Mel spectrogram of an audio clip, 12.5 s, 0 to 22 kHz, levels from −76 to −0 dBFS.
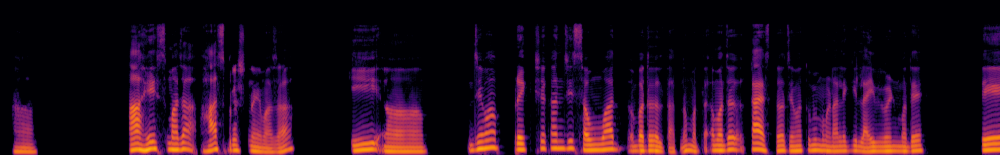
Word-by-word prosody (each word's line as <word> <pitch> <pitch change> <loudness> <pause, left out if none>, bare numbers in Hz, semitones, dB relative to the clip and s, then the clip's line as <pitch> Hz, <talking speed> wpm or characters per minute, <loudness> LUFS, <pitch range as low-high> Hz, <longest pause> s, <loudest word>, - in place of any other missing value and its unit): हां. 100 -2 -3 1.2
हां 150 +2 +6
हेच 170 +4 +3
माझा, 155 +2 +3 0.2
हाच 160 +5 +2
प्रश्न 130 -2 -3
आहे 110 - +1
माझा 95 +5 -2 0.8
की 125 - 0 0.3
अ, 105 -2 0 0.7
जेव्हा 190 +4 +4 0.2
प्रेक्षकांशी 180 +4 0
संवाद 150 +2 +2 0.3
बदलतात 115 -7 +1
ना, 120 - -2
मतं 130 +1 -4
माझ 130 +2 +2 0.3
काय 160 -1 +5
असतं 125 0 -1
जेव्हा 120 +1 +1
तुम्ही 135 +1 -1
म्हणाले 120 -1 -1
की 125 0 -4
लाइव्ह 110 +2 +1
इव्हेंटमध्ये 115 +1 0 0.8
ते 140 +1 +5
125 Hz, 125 wpm, -23 LUFS, 115-150 Hz, 1.2 s, हां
